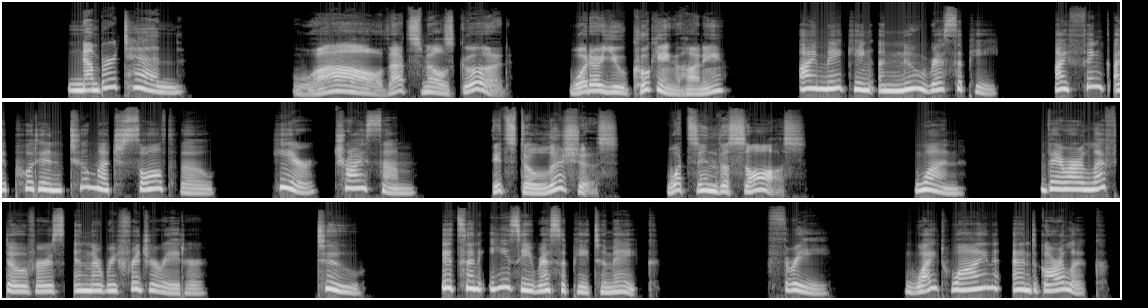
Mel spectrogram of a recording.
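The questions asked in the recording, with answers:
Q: It's delicious. What's in the sauce?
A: 3: White wine and garlic.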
